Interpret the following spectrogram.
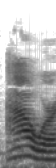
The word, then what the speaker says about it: our: the second word our has that ow sound like in the word out and it sort of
